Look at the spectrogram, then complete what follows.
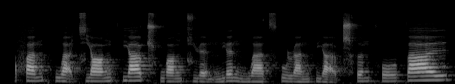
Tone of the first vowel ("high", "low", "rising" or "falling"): rising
